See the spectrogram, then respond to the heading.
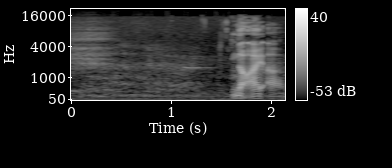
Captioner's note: audience laughing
